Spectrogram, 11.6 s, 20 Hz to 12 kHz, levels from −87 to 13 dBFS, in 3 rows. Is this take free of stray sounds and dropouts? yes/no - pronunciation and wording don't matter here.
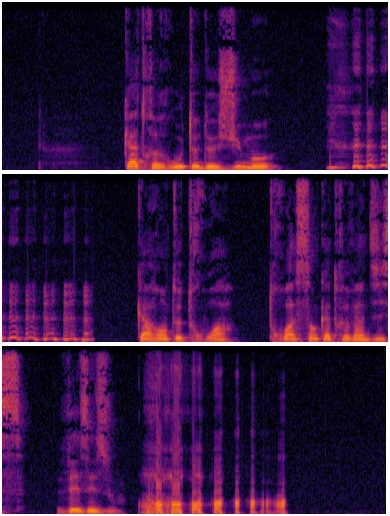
no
